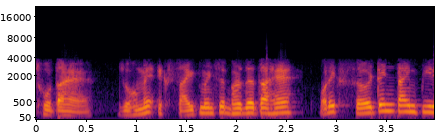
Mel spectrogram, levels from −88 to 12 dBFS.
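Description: At 3.54 s the speech has lost AMR speech frames, lasting until 3.61 s. About 60 ms is missing, which fits three 20 ms frames. The decoder repeats its last good settings at falling gain. The sound smears, fades, then returns weakly.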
